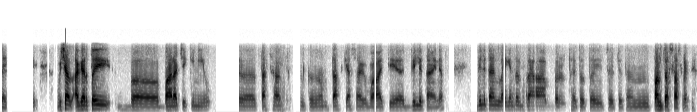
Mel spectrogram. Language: Kashmiri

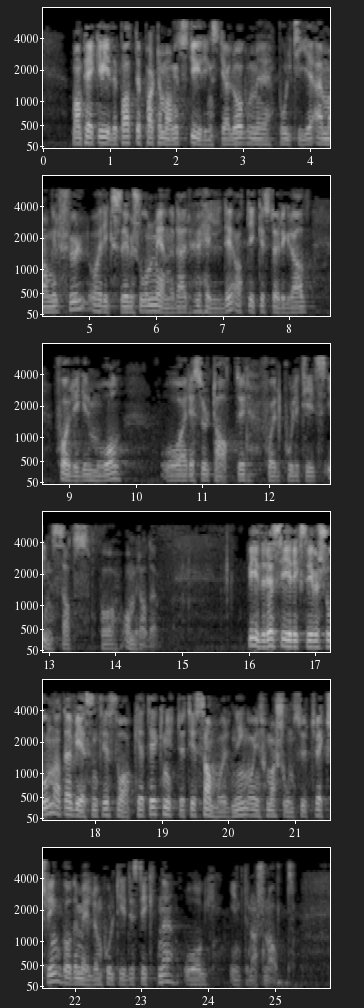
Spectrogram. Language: Norwegian Bokmål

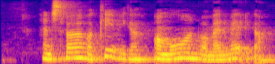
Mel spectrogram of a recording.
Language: Danish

